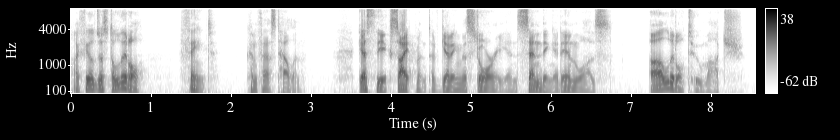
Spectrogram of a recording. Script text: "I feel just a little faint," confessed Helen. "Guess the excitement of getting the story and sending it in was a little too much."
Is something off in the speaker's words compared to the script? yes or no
no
